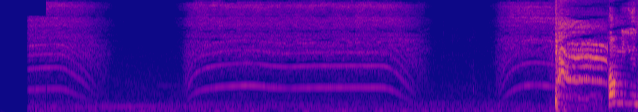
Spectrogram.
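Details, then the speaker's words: Interproximal reduction on an orthodontic patient's teeth: bursts of whining motor noise that rise and fall in pitch as a polishing strip thins the tooth edges; described as routine. "this is called ipr interproximal reduction it's actually really normal you see your teeth fit like a puzzle and sometimes your puzzle pieces are too big or too small"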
